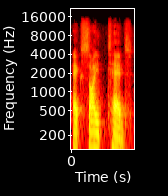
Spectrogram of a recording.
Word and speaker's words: excited: So it ends in ed, but we say it very differently. It's not excited, it's excited. That's how British people would pronounce it.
